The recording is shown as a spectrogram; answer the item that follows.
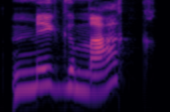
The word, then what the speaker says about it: Mi'kmaq: Et selon mes recherches, on prononcerait donc Mi'kmaq. Ben, le Q mm-hmm. final, c'est un son guttural dont on dit qu'il n'existe pas en français, là, mais on va dire Mi'kmaq.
